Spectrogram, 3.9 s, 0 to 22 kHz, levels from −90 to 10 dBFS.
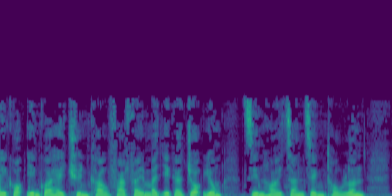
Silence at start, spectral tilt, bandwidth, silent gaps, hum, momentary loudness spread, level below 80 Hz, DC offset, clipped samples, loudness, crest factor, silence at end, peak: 0 s; -6.5 dB/octave; 11.5 kHz; none; none; 2 LU; -56 dBFS; under 0.1%; under 0.1%; -25 LUFS; 16 dB; 0.25 s; -8 dBFS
